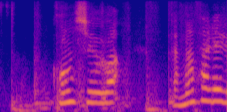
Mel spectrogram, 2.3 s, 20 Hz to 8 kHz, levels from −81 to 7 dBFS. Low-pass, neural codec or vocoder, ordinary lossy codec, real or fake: none; codec, 16 kHz, 2 kbps, FreqCodec, smaller model; none; fake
